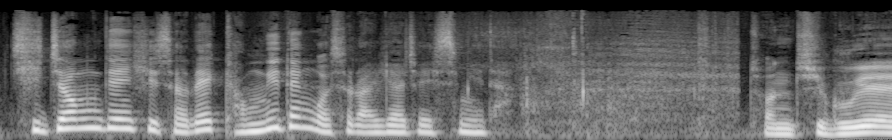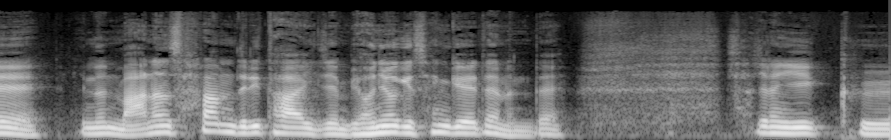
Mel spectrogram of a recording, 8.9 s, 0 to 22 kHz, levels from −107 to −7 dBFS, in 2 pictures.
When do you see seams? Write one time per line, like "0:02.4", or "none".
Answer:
0:03.7
0:04.8

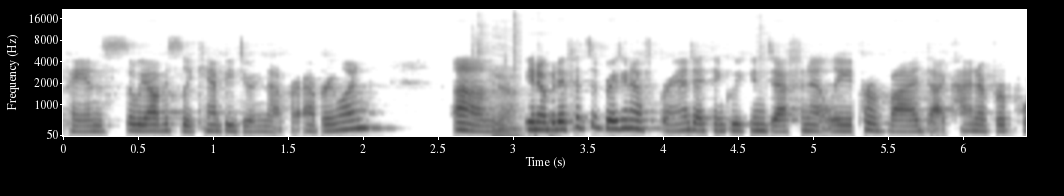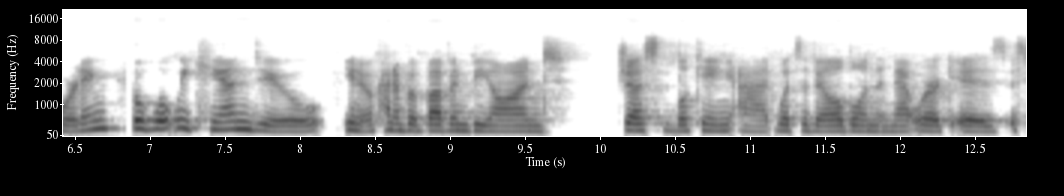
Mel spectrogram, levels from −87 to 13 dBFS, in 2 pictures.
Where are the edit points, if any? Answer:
0:05.3
0:06.8
0:08.2

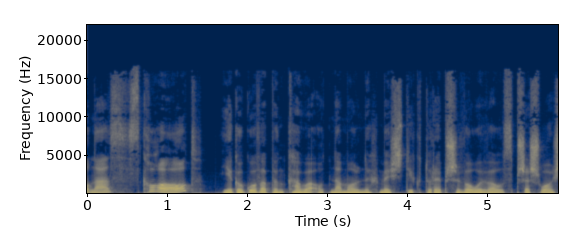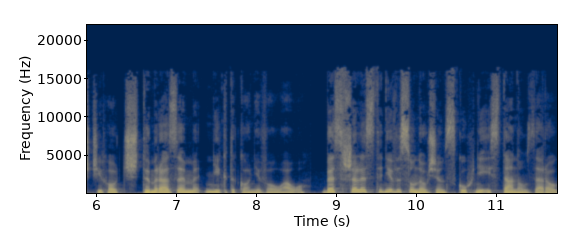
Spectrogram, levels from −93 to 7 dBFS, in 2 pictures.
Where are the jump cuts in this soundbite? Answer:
none

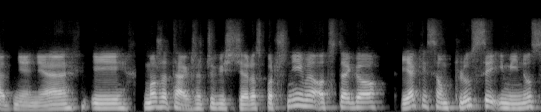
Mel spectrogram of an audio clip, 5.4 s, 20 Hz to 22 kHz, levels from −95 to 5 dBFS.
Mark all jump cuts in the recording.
0:01.3

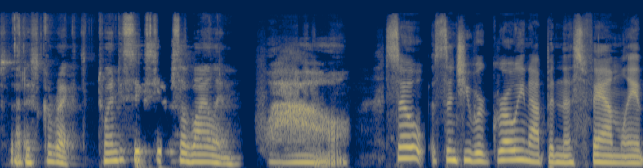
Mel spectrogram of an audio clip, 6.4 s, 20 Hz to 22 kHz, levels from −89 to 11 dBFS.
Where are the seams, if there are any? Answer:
none

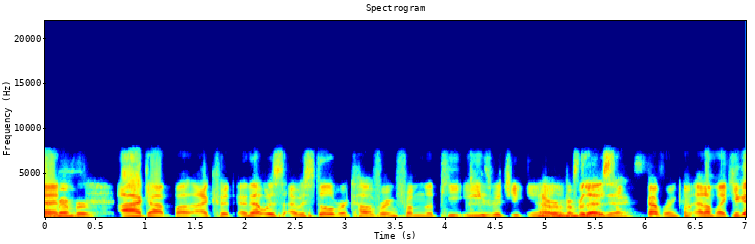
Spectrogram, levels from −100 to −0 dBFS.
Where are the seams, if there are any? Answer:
none

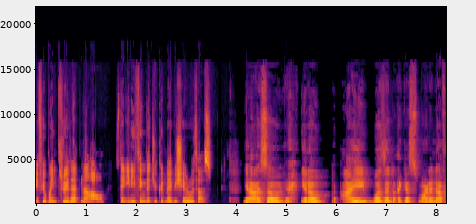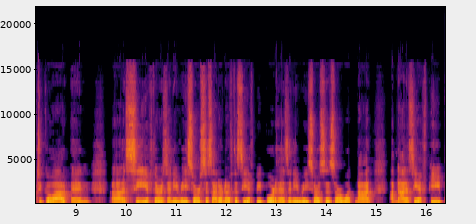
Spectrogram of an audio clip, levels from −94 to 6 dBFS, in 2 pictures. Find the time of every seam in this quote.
none

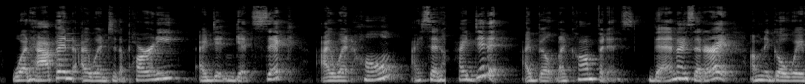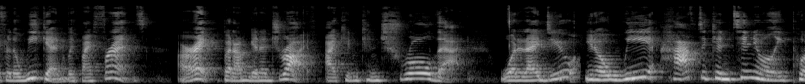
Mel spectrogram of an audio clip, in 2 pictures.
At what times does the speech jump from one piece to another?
0:04.4
0:13.9

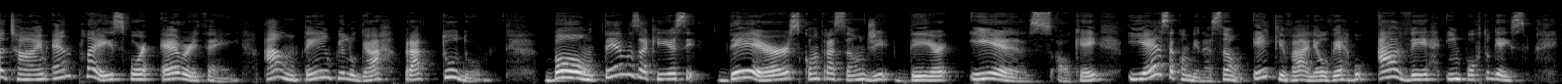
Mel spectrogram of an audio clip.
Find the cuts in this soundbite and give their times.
0:11.2

